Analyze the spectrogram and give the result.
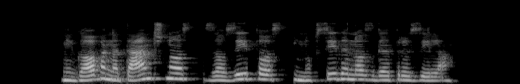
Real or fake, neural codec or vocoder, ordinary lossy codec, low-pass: real; none; none; 7.2 kHz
